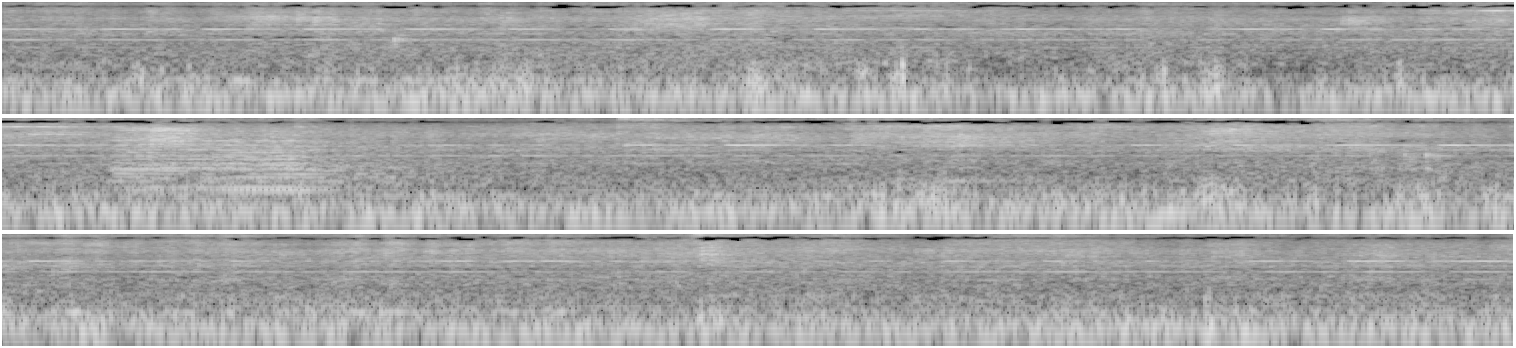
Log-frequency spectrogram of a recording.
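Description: Freight train cars rolling past close by, a steady low rumble of steel wheels on rail. About six seconds in, a short pitched tone like a train horn sounds over the rumble.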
